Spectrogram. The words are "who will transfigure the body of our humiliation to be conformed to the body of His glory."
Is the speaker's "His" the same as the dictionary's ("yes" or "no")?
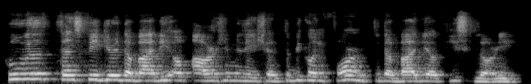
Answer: no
